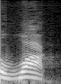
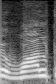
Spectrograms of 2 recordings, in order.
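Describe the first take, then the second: First: वॉक with a silent "l"; correct pronunciation. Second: वॉल्क with the "l" sounded; wrong pronunciation. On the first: Teacher giving students the right reading, वॉक without "l". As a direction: say वॉक as "wawk", no "l". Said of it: "इसे पढ़ेंगे वॉक". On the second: Teacher showing the wrong reading, वॉल्क with "l" sounded. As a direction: say वॉल्क, clearly pronouncing the "l". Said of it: "वॉल्क नहीं पढ़ेंगे". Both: Shown as a demonstration.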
